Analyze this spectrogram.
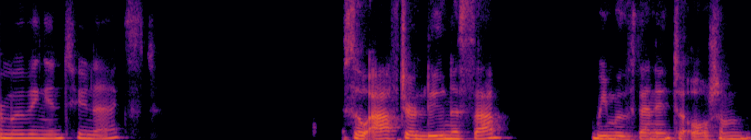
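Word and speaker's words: Lúnasa: curious where because gosh, how far along are we in Lunasa?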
